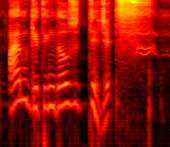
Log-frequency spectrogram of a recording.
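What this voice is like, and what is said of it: Random put-on accent. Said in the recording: “he just goes into a random accent.”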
